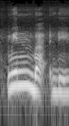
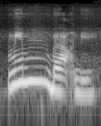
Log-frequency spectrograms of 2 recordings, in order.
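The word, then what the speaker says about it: من بعد: dimasukkan kedalam Amin ya Jadi bukan Min ba'di tapi mimba'di bukan Min ba'di tapi mimba'di langsung masuk ke huruf mim nah biasanya untuk hukum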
